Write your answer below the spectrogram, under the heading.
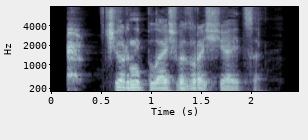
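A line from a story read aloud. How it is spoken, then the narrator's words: Ironic snort. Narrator (Russian): с иронией хмыкнул кто-то из добровольных истопников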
